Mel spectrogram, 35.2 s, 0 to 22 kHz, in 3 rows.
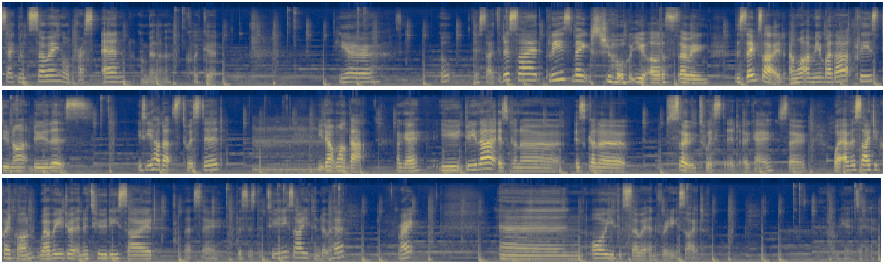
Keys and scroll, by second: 11.2 ctrl+z, 23.5 ctrl+z, 31.5 ctrl+z.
